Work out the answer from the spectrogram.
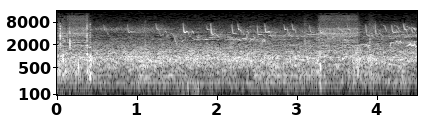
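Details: Willow warbler (Phylloscopus trochilus) singing in woodland at Kotthausen, Wuppertal-Beyenburg, Germany, on 3 May 2023: a run of sweet, high, slurred notes drifting gently downward over steady woodland hiss, with two brief rustling bursts.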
